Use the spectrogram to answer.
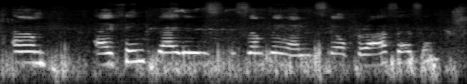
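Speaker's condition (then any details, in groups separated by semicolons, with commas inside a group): Cerebral palsy; cannot walk unaided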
